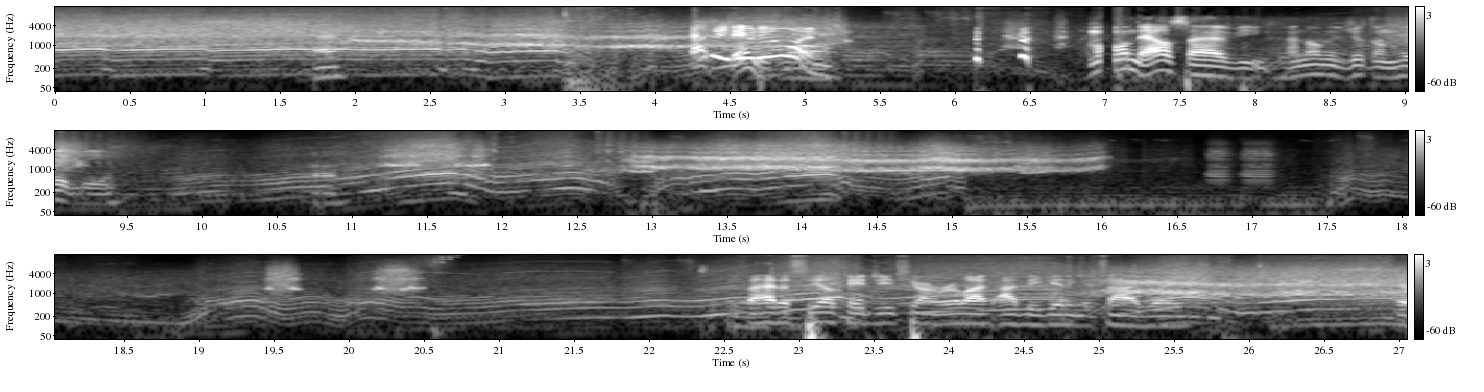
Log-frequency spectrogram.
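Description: A racing car engine revs and roars loudly, rising and falling in pitch.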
